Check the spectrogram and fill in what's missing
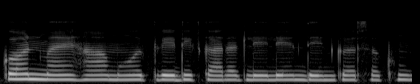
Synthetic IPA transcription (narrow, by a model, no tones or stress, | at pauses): kɔːnmɛ̃ɦãmɔːɾkɾeːɖɪʈkaːɾəʈleleːnd̪eːnkəɾsəkʰũː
